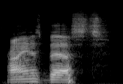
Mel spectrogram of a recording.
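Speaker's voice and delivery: ordinary delivery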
